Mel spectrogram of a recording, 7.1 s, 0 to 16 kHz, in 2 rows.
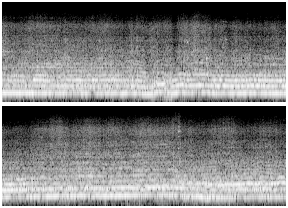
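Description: Peugeot 206 rally car's engine held at high revs in a steady, strained note, dipping briefly about two seconds in and dropping again near the end as the car takes the bends.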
